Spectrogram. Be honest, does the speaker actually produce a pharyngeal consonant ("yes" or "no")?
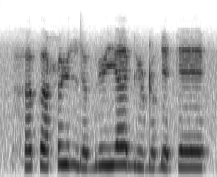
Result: yes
